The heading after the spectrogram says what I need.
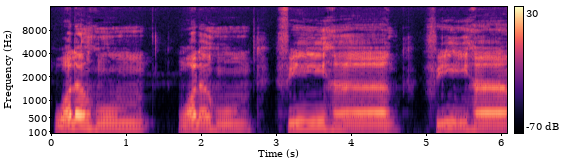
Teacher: میم ساکن میں غنہ کریں گے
